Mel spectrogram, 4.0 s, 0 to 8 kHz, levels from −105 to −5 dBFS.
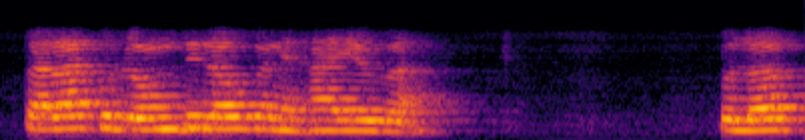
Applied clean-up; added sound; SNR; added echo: none; none; none; reverberation time 0.6 s.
